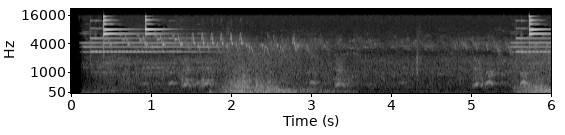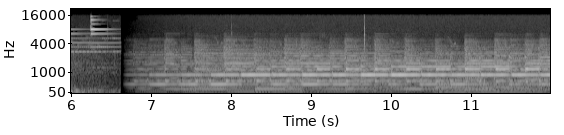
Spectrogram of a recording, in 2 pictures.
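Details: Chimes and stable noises with a brief rustle, then steady melodic music with sustained tones; no animal voice is heard.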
